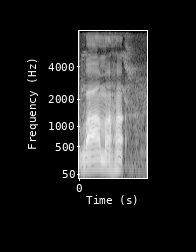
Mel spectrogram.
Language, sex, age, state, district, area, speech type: Sanskrit, male, 18-30, Maharashtra, Kolhapur, rural, read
